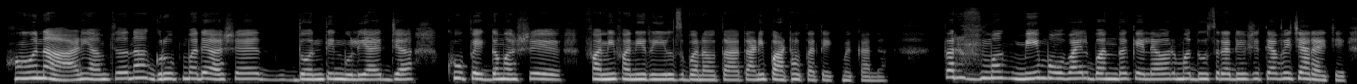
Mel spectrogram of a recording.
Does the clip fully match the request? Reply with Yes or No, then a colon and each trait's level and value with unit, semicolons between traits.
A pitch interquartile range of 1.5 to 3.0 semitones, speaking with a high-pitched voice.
Yes: narrow, 2.4 semitones; high, 245 Hz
